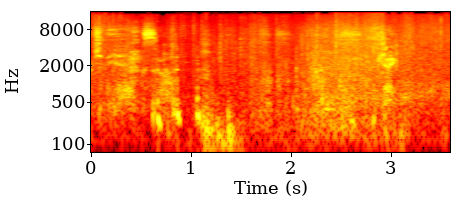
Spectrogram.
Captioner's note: laugh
